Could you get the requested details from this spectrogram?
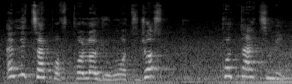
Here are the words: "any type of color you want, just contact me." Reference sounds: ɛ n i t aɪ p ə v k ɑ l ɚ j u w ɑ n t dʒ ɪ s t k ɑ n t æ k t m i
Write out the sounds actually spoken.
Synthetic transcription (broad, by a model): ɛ n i t aɪ p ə f k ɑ l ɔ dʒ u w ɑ t dʒ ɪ s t k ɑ n t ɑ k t m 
